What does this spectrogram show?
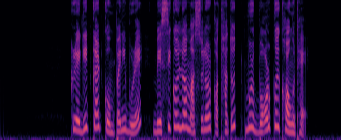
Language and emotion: Assamese, angry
